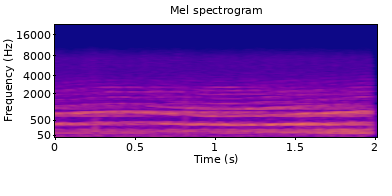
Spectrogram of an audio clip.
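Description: A siren wailing on one held tone that wavers slightly in pitch.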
